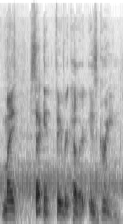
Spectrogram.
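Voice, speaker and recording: A man speaking to children in an earnest, careful, deliberate way, as in a read-aloud. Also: medium pitch, noisy background. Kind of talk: read-aloud of a children's picture book with spoken introduction.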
